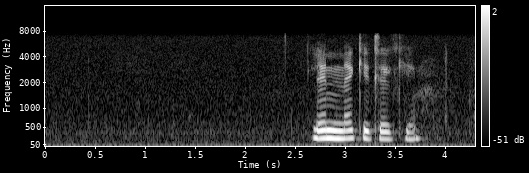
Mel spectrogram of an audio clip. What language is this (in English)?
Northern Sotho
